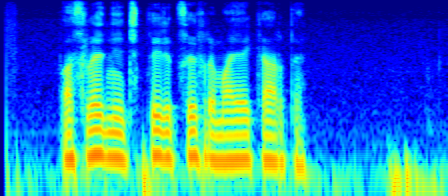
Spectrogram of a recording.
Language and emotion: Russian, neutral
